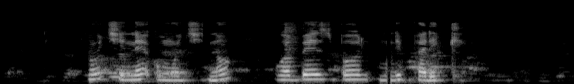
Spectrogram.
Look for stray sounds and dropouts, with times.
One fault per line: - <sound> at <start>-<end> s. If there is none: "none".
- dropout at 3.9-3.9 s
